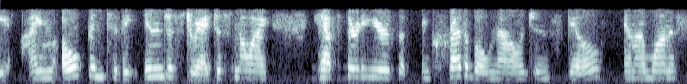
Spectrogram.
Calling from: California, United States; I'm calling from Northern California.

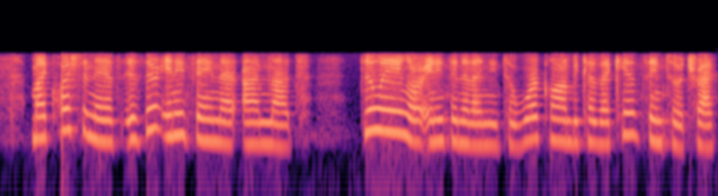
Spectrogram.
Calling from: Maryland, United States; I'm calling from Maryland.

